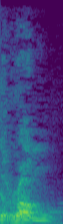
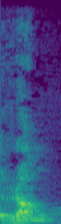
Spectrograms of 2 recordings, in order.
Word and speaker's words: ron: Horchata with wrong. As the as the Latinos like to say, wrong. And it's spelled like that, too. They don't spell it ru, they spell it r o n.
